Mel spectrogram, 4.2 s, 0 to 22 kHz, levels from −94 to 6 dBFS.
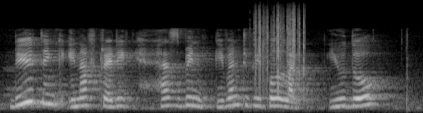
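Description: From 2.50 to 3.06 s, cable scratch noise rides over the speech: dense, uneven crackling and rustling only slightly below the speech level. This is likely a worn cable or connector being moved, its contact resistance fluctuating rapidly and injecting irregular noise bursts.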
